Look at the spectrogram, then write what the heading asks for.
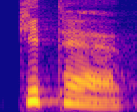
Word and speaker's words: كتاب: كتاب. كتاب. Notice that the second syllable is stressed. It's pronounced longer and louder, while the first and final syllables are shortened.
